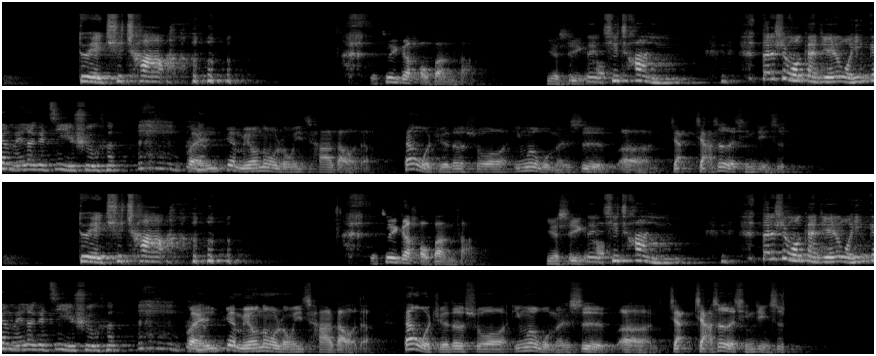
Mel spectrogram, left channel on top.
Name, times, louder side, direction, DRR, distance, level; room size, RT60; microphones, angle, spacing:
voice 1, 0.8-2.3 3.4-3.6 5.8-6.8 7.2-10.8, equal, 5° left, 1.9 m, -28 dB
voice 2, 3.7-4.7 5.4-6.0 10.6-12.4 12.7-16.5, right 4 dB, 80° right, 1.2 m, -30 dB
25.5 x 18.0 x 7.9 m
head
